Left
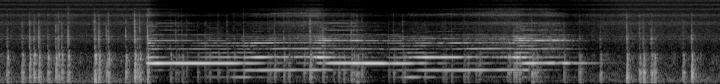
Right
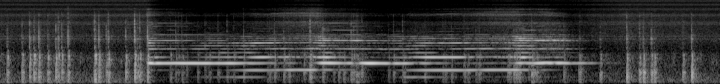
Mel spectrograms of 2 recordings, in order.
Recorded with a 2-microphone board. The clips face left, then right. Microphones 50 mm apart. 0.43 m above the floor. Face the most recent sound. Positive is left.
turn(degrees=50)  # may be behind; listen again after turning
